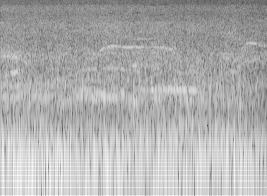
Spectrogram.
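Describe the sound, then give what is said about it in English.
A helicopter carrying freed hostages lands at Rabin Medical Center in Petah Tikva near Tel Aviv, Israel, its rotors roaring loudly and steadily through the whole stretch, with the indistinct cheering voices of a crowd mixed faintly beneath it. “Helicopter by helicopter, freed hostages landed to cheering crowds at Rabin Medical Center in Petah Tikva near Tel Aviv.”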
